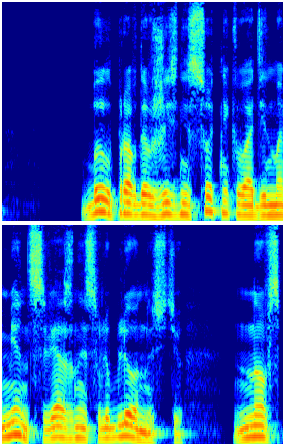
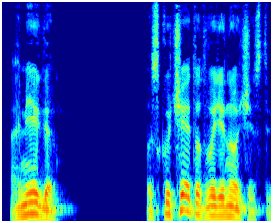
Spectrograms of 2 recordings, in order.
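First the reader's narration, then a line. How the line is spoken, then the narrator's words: Matter-of-fact tone. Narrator (Russian): сказал он будничным тоном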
